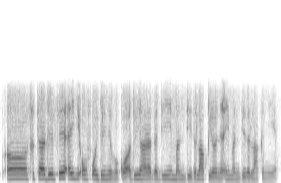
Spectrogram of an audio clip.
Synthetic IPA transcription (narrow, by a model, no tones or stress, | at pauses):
sɐtaɾdeseʔɐjɡiʔɔpʰojdojnebɐkoɐ̰dujaɾɐɡɐdimɐndidɐlapiɾɐniʔɐjmɐndidɐlakːɐnija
